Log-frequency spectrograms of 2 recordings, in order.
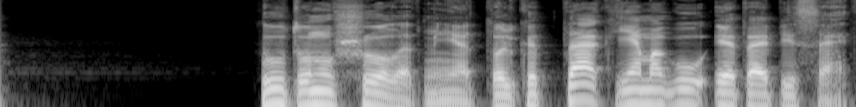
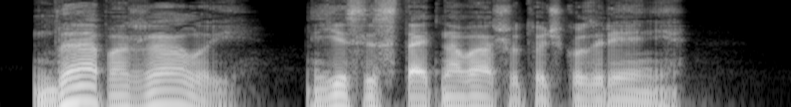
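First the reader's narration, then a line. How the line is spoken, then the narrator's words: Mumbling. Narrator (Russian): промямлил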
